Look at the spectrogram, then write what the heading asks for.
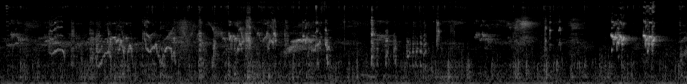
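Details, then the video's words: Pet budgerigars chirping softly: continuous quiet warbled chatter of scratchy, high twittering notes and clicks, rising and falling in bursts, with two sharper, louder chirps near the end. "Soft Budgie Chirping Sounds"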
